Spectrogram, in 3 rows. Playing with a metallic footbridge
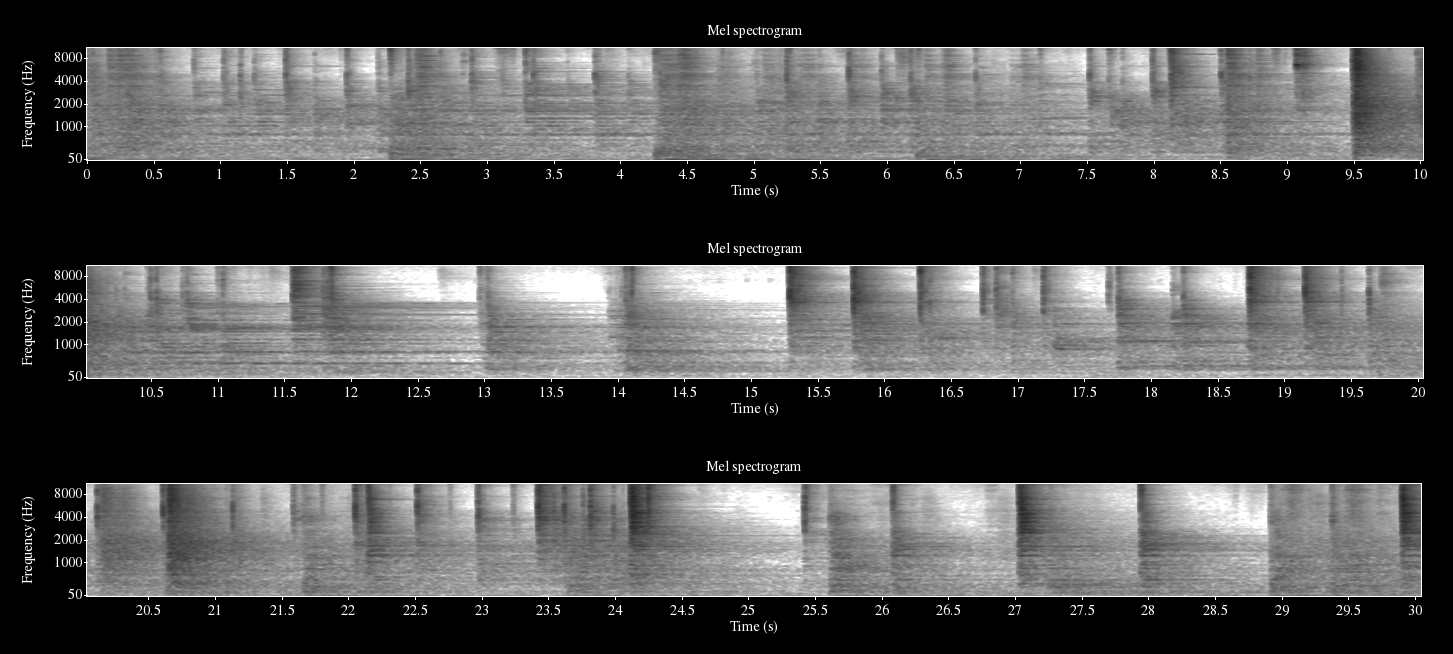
7.6 17.2

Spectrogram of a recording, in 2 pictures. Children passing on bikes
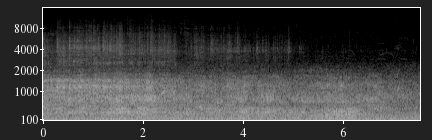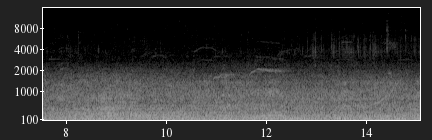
0.0 6.3

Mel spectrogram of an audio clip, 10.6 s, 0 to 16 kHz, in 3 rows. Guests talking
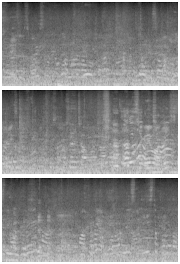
5.0 10.5

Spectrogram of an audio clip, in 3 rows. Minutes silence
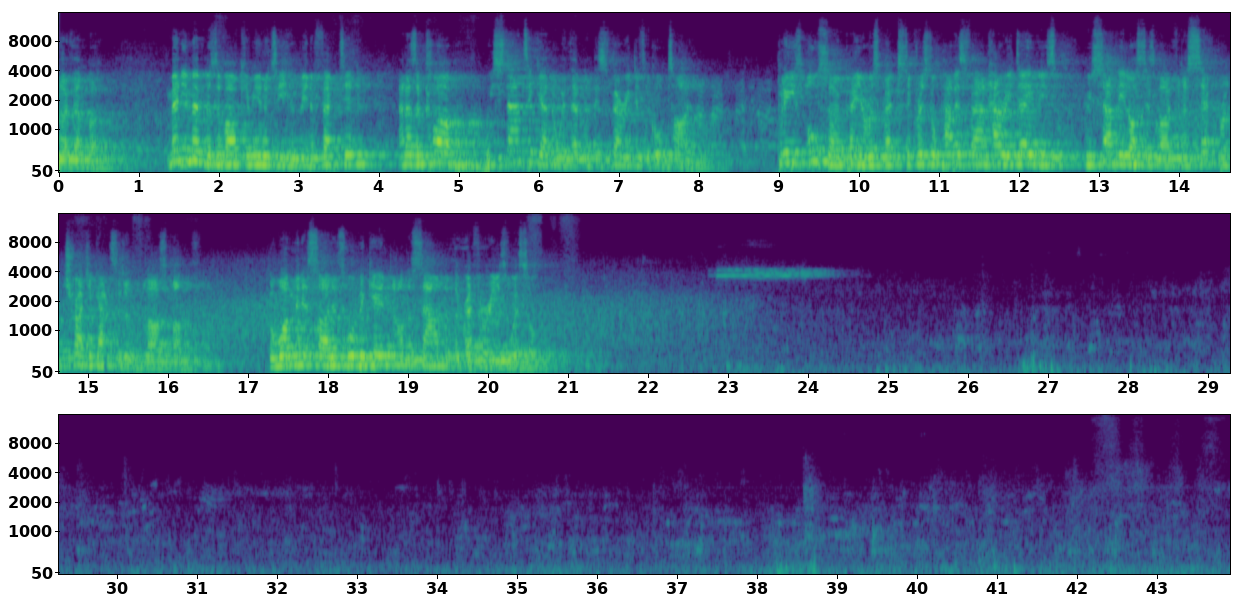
9.9 24.6

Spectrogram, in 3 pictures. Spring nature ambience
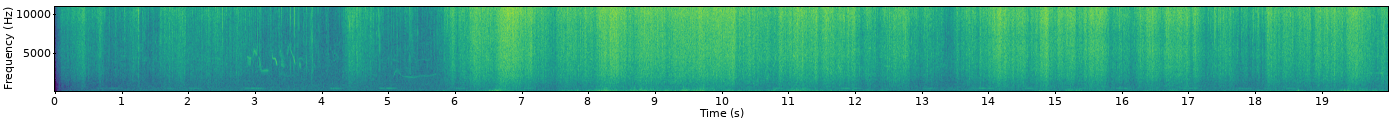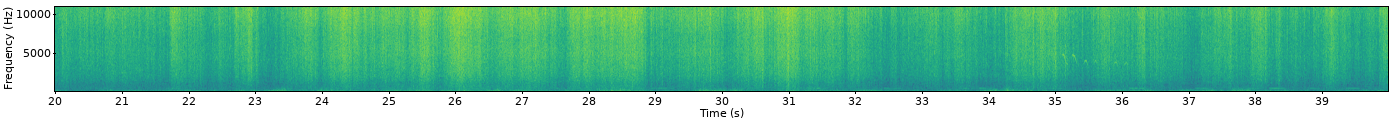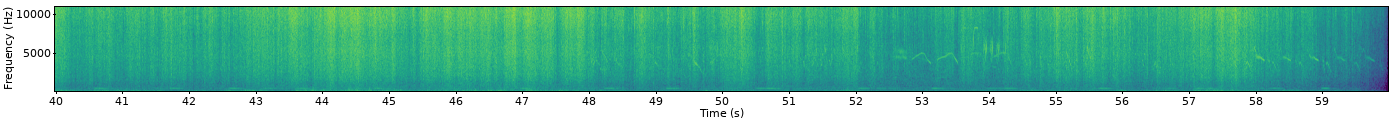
0.5 7.4, 9.4 21.7, 33.2 39.7, 47.9 55.8, 57.1 59.9

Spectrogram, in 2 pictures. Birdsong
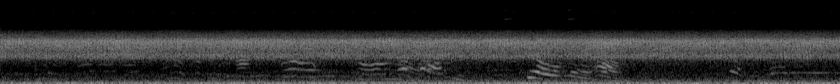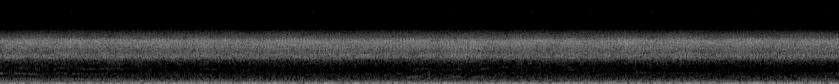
2.4 9.7

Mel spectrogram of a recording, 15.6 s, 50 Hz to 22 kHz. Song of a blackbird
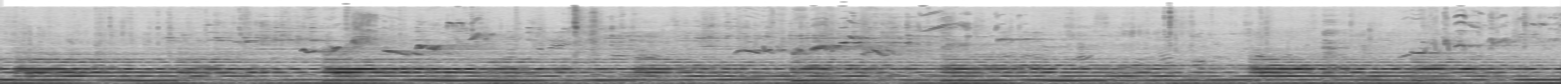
2.2 5.8, 7.0 10.2, 14.0 15.6

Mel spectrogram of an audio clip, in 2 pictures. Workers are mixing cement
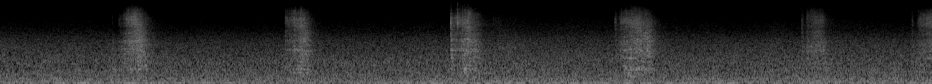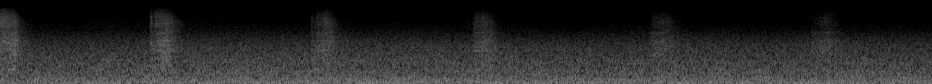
1.1 1.7, 2.8 3.3, 4.5 5.1, 6.2 6.7, 8.0 8.3, 9.0 9.7, 10.7 18.4

